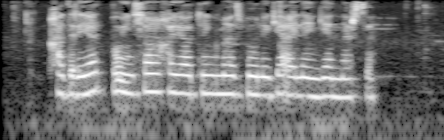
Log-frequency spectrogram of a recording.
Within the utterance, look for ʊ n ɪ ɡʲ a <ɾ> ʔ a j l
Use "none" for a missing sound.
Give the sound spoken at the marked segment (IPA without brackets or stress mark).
none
